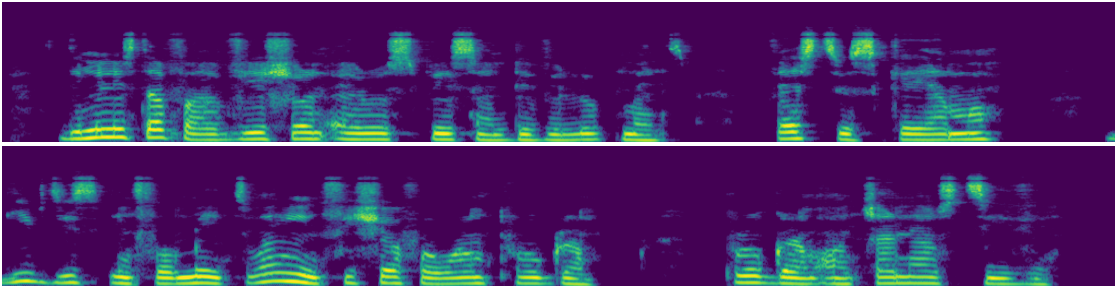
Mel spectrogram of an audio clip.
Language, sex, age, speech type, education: Nigerian Pidgin, female, 30-45, spontaneous, tertiary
